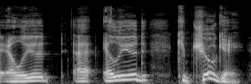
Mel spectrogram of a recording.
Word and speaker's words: Eliud Kipchoge: like the new marathon record of 201.39 set by Eliud Kipchoge. – Very good pronunciation there.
